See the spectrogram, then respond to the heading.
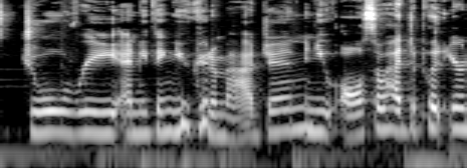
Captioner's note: chuckling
